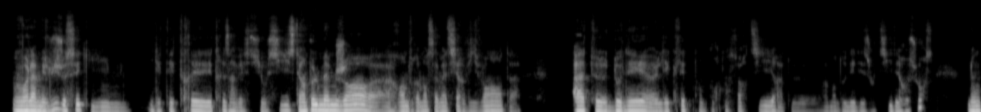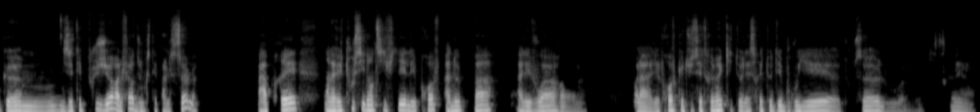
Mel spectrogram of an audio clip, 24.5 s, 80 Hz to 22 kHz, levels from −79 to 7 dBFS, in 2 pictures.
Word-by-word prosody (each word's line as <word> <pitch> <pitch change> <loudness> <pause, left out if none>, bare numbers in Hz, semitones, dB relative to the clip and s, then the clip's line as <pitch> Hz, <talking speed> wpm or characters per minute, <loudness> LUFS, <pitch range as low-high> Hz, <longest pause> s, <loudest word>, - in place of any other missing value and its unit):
Voilà, 135 0 +8
mais 125 -1 +5
lui 145 +8 -1
je 145 - +1
sais 145 +2 0
qu'il, 115 -6 -8
mmh, 110 -1 -12 0.3
il 130 -3 -11
était 115 +1 -8
très, 130 0 +1
très 125 +1 -7
investi 115 0 -8
aussi, 125 +5 -7
c'était 135 -2 -1
un 125 - +6
peu 150 +5 +6
le 150 - +9
même 145 0 +8
genre 145 0 +5
à 120 +1 -5
à 115 - -7
rendre 125 +2 -3
vraiment 120 +1 -4
sa 125 -1 -6
matière 120 0 -6
vivante, 130 +4 -5
à 115 +1 -20 0.6
à 130 0 +6
te 130 0 -8
donner, 130 +2 +3
heu, 110 -2 -2
les 115 +1 -4
clés 125 +5 -6
de 135 - -18
ton 125 -5 -17
pour 110 - -25
t'en 125 - -19
sortir, 125 +2 -9
à 110 - -16
te, 105 - -29 0.4
vraiment, 120 +1 -18
donner 115 +1 -10
des 110 -1 -16
outils, 115 +3 -15
des 120 - -7
ressources. 115 - -11 0.4
Donc 130 +1 +2
hem, 125 -1 +1
ils 125 0 -4
étaient 130 +2 -3
plusieurs 160 +4 +1
à - - +6
le - - -3
faire, 175 0 +1
donc 115 -2 -6
c'était 120 - -14
pas 110 - -9
le 110 - -8
seul. 180 - -3 0.8
Après 155 +8 +4 0.3
on 130 - +2
avait 130 0 +6
tous 155 +9 -5
identifié 145 -1 +1
les 130 -4 0
profs 155 +3 -2
à 125 - -2
ne 125 +1 +2
pas 140 +3 -2 0.2
aller 125 -1 -1
voir, 130 +1 -1
heu, 110 -1 -15 0.6
voilà, 115 -3 -2
les 115 - -5
profs 140 +4 0
que 135 - -4
tu 130 - -7
sais 125 +1 -2
très 130 0 -2
bien 140 +2 +5
qui 145 -2 -14
te 135 - -7
laisseraient 120 +1 -4
te 135 - -4
débrouiller, 130 +1 0
heu, 115 -2 -9
tout 110 - -37
seul 130 -1 -3
ou 115 0 -19
heu, - - -23 0.3
qui - - -39
seraient, 120 -1 -14
heu 110 - -16
130 Hz, 230 wpm, -23 LUFS, 115-135 Hz, 0.8 s, le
